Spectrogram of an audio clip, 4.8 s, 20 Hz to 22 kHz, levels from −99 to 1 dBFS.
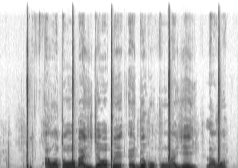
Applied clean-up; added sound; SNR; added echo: none; Wood / Domestic sounds, home sounds; 8 dB; none.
